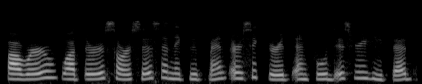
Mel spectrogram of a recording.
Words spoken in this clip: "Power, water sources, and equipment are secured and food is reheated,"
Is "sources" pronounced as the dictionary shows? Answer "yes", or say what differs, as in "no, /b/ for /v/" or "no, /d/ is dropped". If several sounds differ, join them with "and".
no, /s/ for /z/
